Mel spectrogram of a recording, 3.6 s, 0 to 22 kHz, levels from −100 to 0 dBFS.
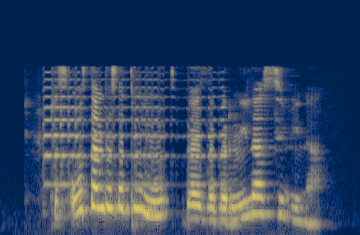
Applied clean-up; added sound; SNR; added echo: neural mask model RNNoise.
